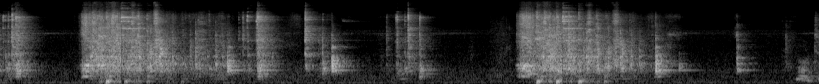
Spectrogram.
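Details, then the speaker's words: Rototiller engine in a mini four-wheeler, after carburetor cleaning, started by pull cord: brief sputters that die within a second each time; engine dies because the fuel tank ran empty. "me I'm out of gas again yep I am"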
